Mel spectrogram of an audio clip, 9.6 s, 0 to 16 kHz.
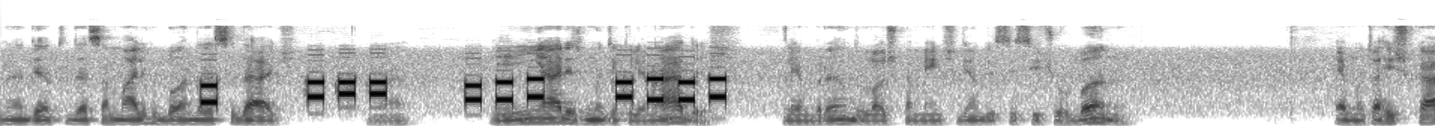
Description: DTMF, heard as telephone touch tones, dialled by machine, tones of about 110 ms, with speech in Portuguese. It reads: 1 800 459 8659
